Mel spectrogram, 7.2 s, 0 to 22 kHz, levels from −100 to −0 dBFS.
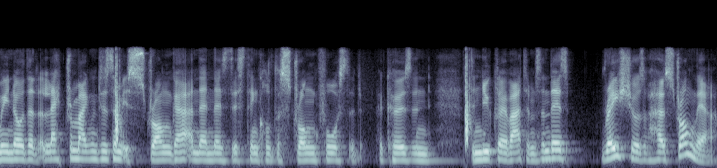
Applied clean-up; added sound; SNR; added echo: none; Clapping; 7 dB; none.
